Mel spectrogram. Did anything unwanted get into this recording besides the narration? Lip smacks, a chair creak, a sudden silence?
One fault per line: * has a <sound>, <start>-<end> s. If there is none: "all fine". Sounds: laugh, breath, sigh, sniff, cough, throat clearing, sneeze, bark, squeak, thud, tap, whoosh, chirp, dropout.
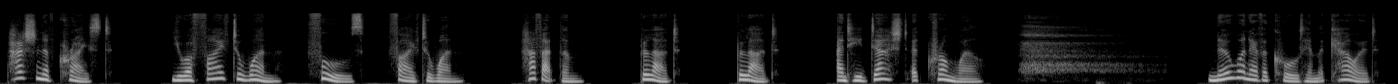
* has a sigh, 10.2-11.7 s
